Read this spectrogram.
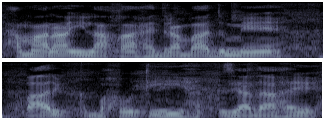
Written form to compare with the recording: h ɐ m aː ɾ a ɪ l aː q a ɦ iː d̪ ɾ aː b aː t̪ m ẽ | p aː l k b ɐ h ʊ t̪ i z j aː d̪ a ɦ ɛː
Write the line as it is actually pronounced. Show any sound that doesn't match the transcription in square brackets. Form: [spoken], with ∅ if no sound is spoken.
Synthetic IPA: h ɐ m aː ɾ a ɪ l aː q a ɦ [ɛː] d̪ ɾ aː b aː [d̪] m ẽ | p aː [ɾ] k b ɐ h ʊ t̪ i z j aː d̪ a ɦ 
